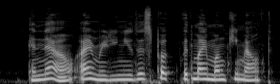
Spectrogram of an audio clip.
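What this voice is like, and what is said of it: Silly monkey character voice. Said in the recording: “In my monkey voice.”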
